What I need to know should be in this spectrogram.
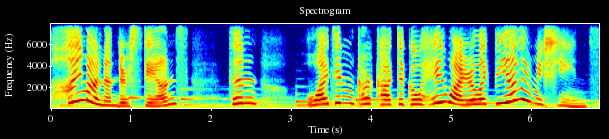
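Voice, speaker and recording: Squeaky, extremely high-pitched tiny fairy companion. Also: female voice, sing-song, slow pace, music in the background, full character voice. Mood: curious, puzzled. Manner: speaks of self in third person, cutesy. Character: tiny childlike fairy companion, curious and innocent. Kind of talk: cartoonish video game acting.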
